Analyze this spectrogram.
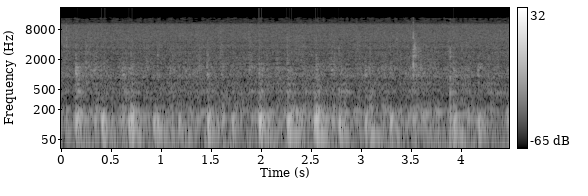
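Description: Soft, irregular low thuds of hands pressing and patting yeast dough flat on a wooden tabletop.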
